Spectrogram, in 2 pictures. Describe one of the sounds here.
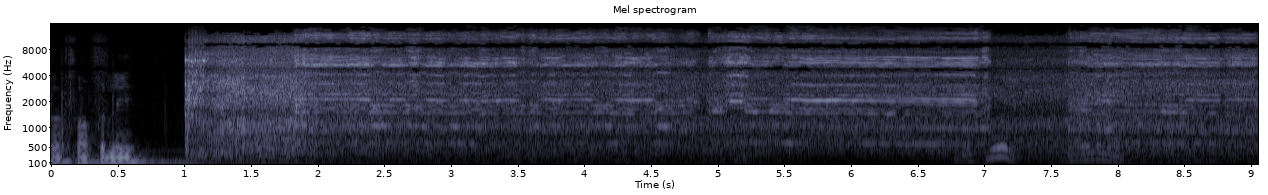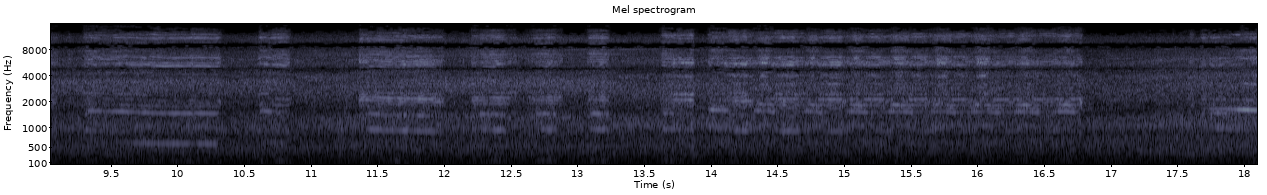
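An angle grinder whines loudly as it grinds metal, with a harsh shrill edge.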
